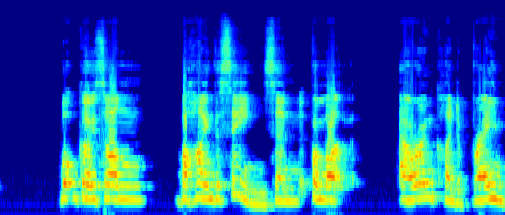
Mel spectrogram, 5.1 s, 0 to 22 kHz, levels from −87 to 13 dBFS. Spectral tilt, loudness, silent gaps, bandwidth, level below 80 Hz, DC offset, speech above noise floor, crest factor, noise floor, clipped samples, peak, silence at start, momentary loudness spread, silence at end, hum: -4.5 dB/octave; -20 LUFS; none; 15 kHz; -72 dBFS; under 0.1%; 60 dB; 14 dB; -79 dBFS; under 0.1%; -6 dBFS; 0.6 s; 8 LU; 0 s; none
